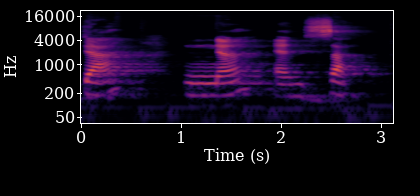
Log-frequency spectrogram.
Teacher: These are examples of alveolar sounds. The tongue touches that rough surface that is right behind our upper teeth, and we produce consonants like da, na, and za.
